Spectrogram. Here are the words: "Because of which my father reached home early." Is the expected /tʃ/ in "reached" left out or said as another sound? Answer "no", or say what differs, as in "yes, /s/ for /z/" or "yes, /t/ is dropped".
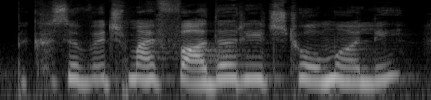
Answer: no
